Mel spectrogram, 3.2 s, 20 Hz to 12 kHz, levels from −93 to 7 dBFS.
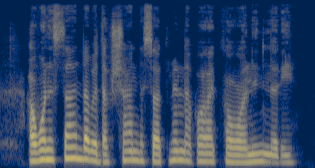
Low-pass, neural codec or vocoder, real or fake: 10.8 kHz; codec, 24 kHz, 1 kbps, SNAC; fake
